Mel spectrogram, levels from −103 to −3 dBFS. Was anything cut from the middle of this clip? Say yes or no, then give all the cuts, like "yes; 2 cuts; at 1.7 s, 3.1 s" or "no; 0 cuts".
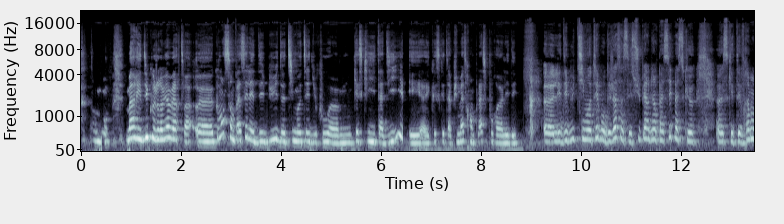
yes; 2 cuts; at 6.4 s, 9.2 s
